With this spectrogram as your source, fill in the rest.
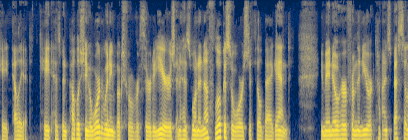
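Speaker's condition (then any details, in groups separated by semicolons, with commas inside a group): No condition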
